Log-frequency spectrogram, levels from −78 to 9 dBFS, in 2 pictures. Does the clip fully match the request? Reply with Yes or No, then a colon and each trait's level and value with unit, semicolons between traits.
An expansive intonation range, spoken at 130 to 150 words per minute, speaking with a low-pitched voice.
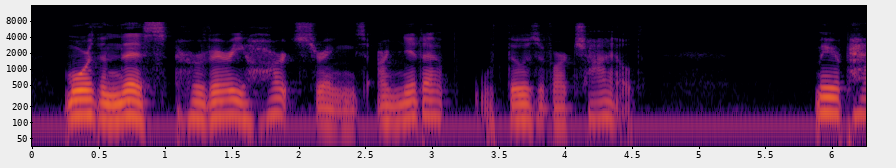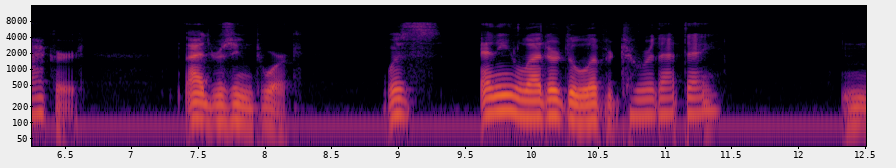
Yes: wide, 5.8 semitones; average, 140 wpm; low, 115 Hz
